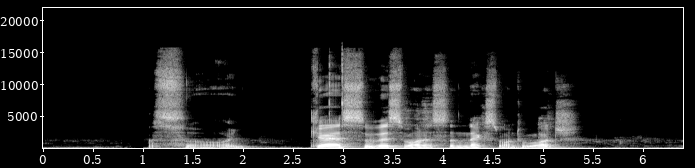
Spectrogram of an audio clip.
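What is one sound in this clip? A man speaks casually and close to a microphone.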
